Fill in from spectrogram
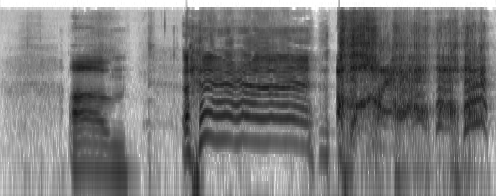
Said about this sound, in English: that was me coughing.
